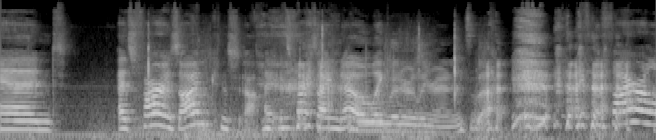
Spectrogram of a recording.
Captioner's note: laughing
